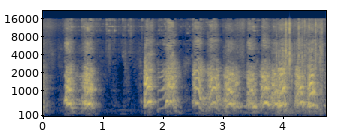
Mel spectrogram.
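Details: Gollie puppies, ten months old, wait for their morning breakfast with adults nearby; two quick yelps, a short silence, another pair, then an unbroken run of eager whining yips.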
